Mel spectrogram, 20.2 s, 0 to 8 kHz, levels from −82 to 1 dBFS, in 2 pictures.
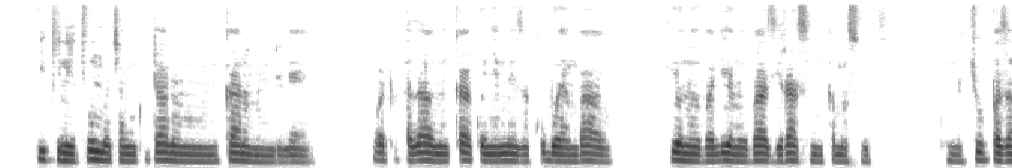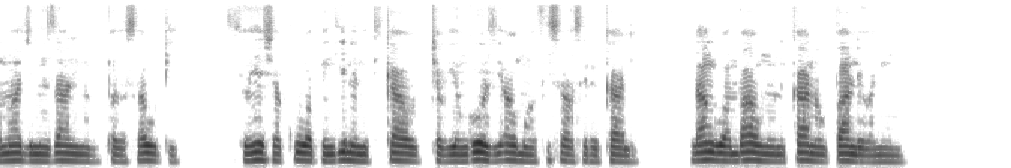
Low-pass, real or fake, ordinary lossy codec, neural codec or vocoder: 7.2 kHz; real; AAC, 48 kbps; none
